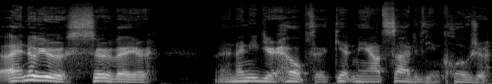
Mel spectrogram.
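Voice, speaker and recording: A man's raspy, medium-pitched put-on character voice with lively intonation, big swings in loudness and a moderate pace. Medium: read story. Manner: earnest, secretive.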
